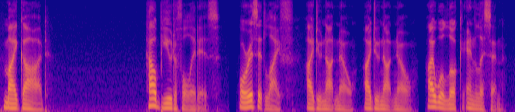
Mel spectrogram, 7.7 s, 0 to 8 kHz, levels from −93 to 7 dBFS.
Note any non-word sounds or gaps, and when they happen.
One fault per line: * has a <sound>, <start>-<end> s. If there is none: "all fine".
all fine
